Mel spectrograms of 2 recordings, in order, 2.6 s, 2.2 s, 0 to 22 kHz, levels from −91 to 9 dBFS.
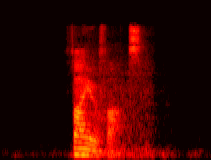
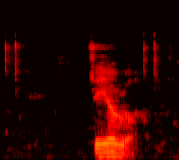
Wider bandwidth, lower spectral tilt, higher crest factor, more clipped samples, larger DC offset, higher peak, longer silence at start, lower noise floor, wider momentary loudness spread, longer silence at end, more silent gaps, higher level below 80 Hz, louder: first, 12 kHz vs 9.6 kHz; about the same, -4 dB/octave vs -4.5 dB/octave; about the same, 22 dB vs 18 dB; neither; neither; first, -16 dBFS vs -26 dBFS; first, 0.9 s vs 0.05 s; about the same, -82 dBFS vs -81 dBFS; second, 11 LU vs 19 LU; first, 0.8 s vs 0.3 s; neither; first, -78 dBFS vs -84 dBFS; first, -35 LUFS vs -40 LUFS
